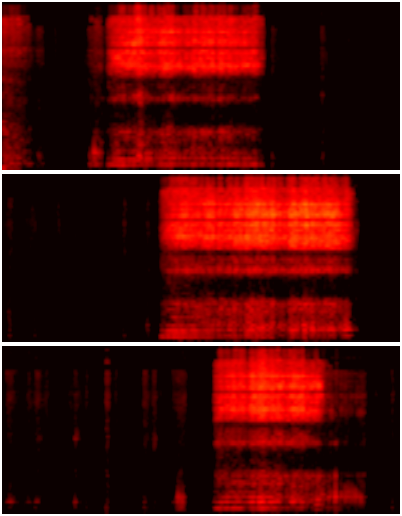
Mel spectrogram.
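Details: Adult man (husband) snoring in sleep: loud, rough snores about two seconds each, three in twelve seconds, with quiet breathing between.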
